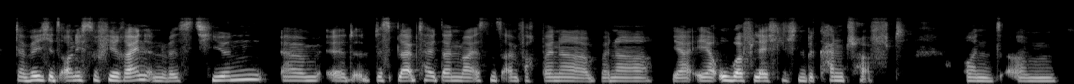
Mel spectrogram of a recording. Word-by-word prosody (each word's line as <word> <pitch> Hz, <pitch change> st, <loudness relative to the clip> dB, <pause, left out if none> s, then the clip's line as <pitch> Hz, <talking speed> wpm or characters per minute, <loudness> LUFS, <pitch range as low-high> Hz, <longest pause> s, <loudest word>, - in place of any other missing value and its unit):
da 175 Hz, -1 st, 0 dB
will 195 Hz, -, +9 dB
ich 190 Hz, -, +2 dB
jetzt 185 Hz, -2 st, +3 dB
auch -, -, +1 dB
nicht 190 Hz, -1 st, +1 dB
so -, -, -1 dB
viel 185 Hz, +1 st, +4 dB
rein 175 Hz, +5 st, +4 dB
investieren. 190 Hz, +6 st, 0 dB
Ähm, 180 Hz, 0 st, -2 dB
äh, -, -, -3 dB
da -, -, -4 dB
das 180 Hz, -2 st, -1 dB
bleibt 195 Hz, +4 st, +2 dB
halt 190 Hz, -2 st, 0 dB
dann 175 Hz, -1 st, 0 dB
meistens 170 Hz, +2 st, -3 dB
einfach 165 Hz, +1 st, -7 dB
bei 170 Hz, +1 st, -2 dB
'ner 165 Hz, -3 st, -2 dB
bei 155 Hz, -, -6 dB
'ner, 155 Hz, 0 st, -3 dB, 0.2 s
ja, 155 Hz, 0 st, -1 dB
eher 165 Hz, -1 st, 0 dB
oberflächlichen 175 Hz, -2 st, +4 dB
Bekanntschaft 175 Hz, +1 st, -4 dB, 0.5 s
und 160 Hz, -2 st, -2 dB, 0.2 s
ähm 155 Hz, 0 st, -3 dB
170 Hz, 160 wpm, -23 LUFS, 160-185 Hz, 0.5 s, will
